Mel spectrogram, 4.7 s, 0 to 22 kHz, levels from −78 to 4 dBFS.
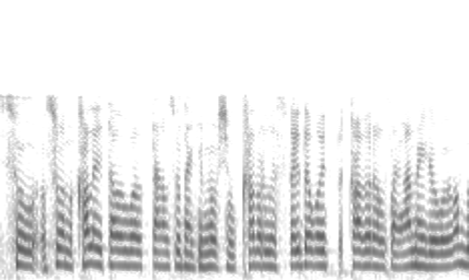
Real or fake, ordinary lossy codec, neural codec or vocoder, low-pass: fake; none; codec, 24 kHz, 3 kbps, HILCodec; 5.4 kHz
